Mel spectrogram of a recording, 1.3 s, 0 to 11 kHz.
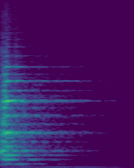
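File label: BRS Q.SHT, Roland, brass staccatos, quintet; Roland L-CD702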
